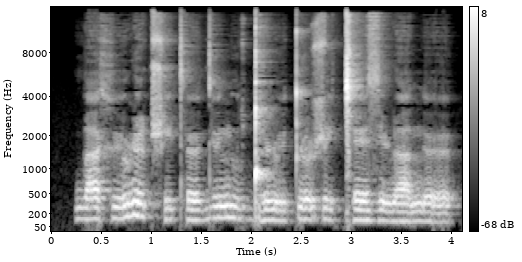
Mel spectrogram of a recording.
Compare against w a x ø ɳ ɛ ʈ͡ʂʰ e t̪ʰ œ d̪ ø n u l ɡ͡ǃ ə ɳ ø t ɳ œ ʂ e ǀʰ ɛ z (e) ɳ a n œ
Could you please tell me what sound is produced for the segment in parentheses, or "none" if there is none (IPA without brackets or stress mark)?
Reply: e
